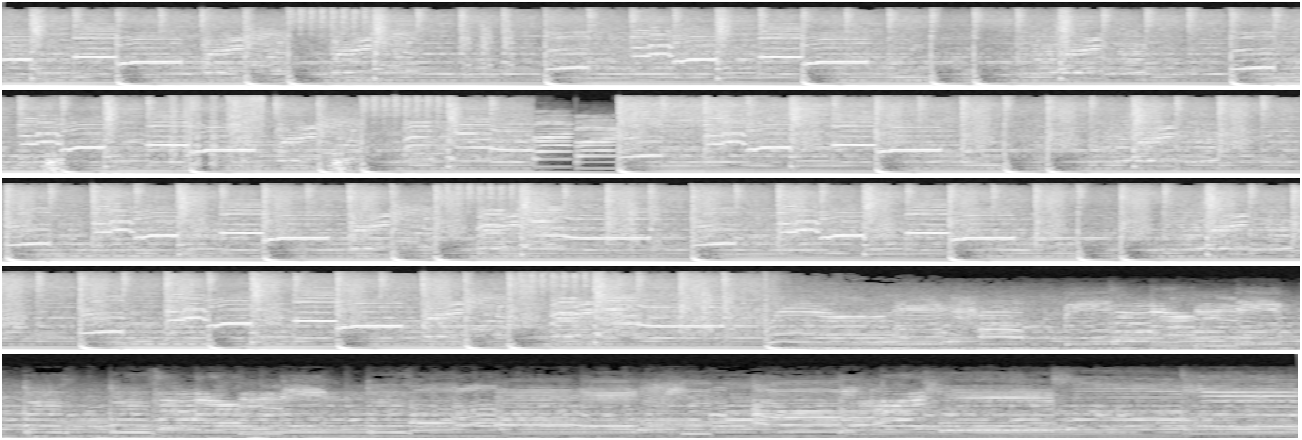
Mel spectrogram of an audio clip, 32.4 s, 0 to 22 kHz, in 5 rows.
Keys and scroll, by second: 6.9 space, 9.9 space, 12.3 space, 18.3 ctrl+t, 20.1-22.7 typing.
